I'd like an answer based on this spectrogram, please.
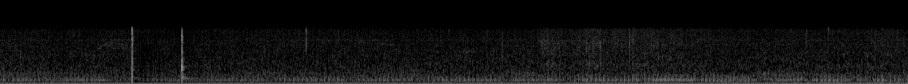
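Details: Siamese kittens eight days old relaxing indoors with bellies full of milk, their mother tending them; a soft, steady low purring rumble runs throughout, with two sharp clicks early on.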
